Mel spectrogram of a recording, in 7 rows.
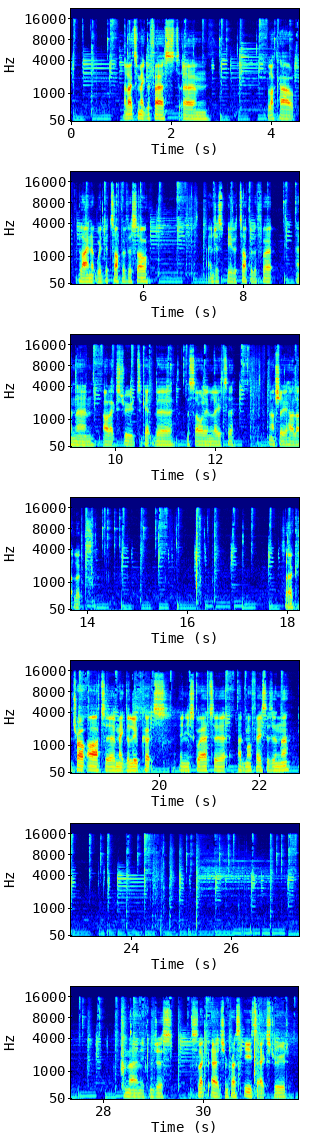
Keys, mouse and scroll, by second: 0.6 click, 0.9 g, 2.1 click, 2.7 click, 4.4 click, 5.5 click, 6.8 click, 6.8 g, 10.2 click, 10.7 g, 11.8 click, 12.5 click, 13.9 click, 15.3 ctrl+r, 15.9 click, 16.6 click, 17.6 g, 19.8 click, 20.8 click, 21.3 g, 22.0 click, 22.7 click, 24.8 click, 25.6 click, 26.5 click, 26.5 g, 27.2 click, 28.3 click, 29.0 click, 31.1 click.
